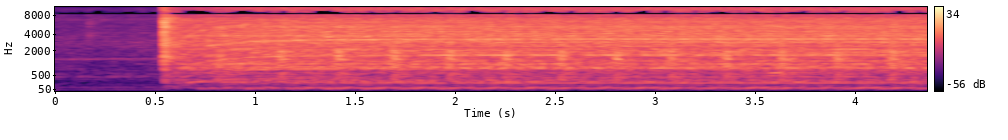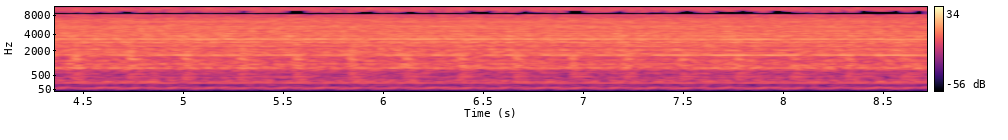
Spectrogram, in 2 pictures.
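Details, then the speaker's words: BMW E36 328i with freshly built M52B30 stroker, custom cams and ITBs, first crank before fitting spark plugs: starter spins steadily with a repeating knock three to four times a second. Knocking while cranking, source unclear; oil found on the floor afterward. "I don't know what it could be like it sound get knocking but that wouldn't make any sense"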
